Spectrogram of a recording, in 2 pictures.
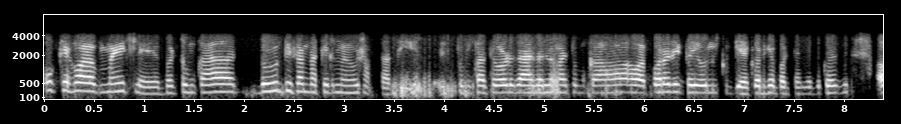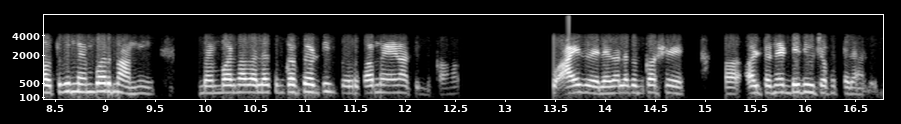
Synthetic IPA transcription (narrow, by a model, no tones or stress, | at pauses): okeɦɔmeʈlebəʈ̚t̪umkad̪onud̪isãnd̪ʱak̪ʰiːlmeɭ̃uːɕək̚t̪at̪ḭt̪umkat͡səɽd͡zajad͡zaljəmait̪umkaɦɔpəɾət̪it̪ʰəjeuːnɡɛkəɾt͡ɕepəɽ̚alebikɔzt̪um̤iːmembəɾnani | mẽmbəɾnad͡zaljat̪umkat͡səɽd̪ist̪oɾkameɭɳ̃at̪um̤ka | t̪oʔajd͡zʋeled͡zaljat̪umkaəɕe | əʔəlʈəɾneʈ̚ɖed̪iʋt͡ɕjapʰət̪ːəɾeaɽḛ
